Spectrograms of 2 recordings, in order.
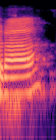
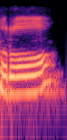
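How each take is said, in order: First: The vowel after r sounds like a. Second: The vowel after r sounds like o. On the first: The speaker calls it wrong. "jangan ra" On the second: The speaker calls it right. "ro ya"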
